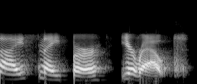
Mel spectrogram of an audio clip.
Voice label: sees sniper killed, professional fem; Counter Strike Model Pack; CS:GO

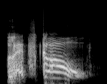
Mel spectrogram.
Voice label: radio bot go; Source Model Packs; Counter Strike Model Pack; CS2; professional

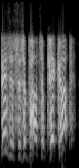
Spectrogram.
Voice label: attacking, seal fem; vo; Counter Strike Model Pack; CS:GO

